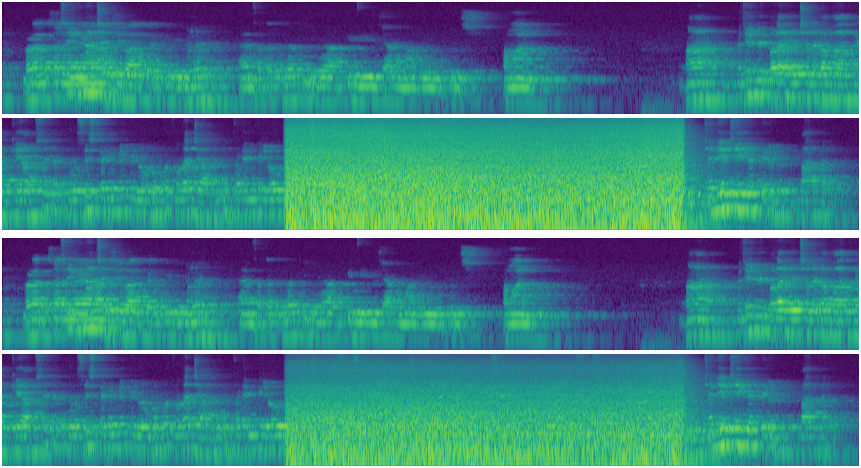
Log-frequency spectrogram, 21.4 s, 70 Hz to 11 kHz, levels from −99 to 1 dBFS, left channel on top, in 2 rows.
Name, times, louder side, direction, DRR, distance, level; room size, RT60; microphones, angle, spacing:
voice 1, 0.3-2.6 2.9-5.9 6.3-6.8 8.5-8.6 19.2-19.7, equal, 45° right, 0 dB, 2.3 m, -33 dB
voice 2, 0.8-1.5 2.3-2.6 8.5-8.9 9.2-14.2 14.6-18.6 19.2-21.1, equal, 5° left, -4 dB, 2.4 m, -32 dB
sound 1, 14.2-19.3, left 6 dB, 70° left, 0.3 m, -19 dB
8.5 x 8.0 x 8.3 m, 1.4 s
head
